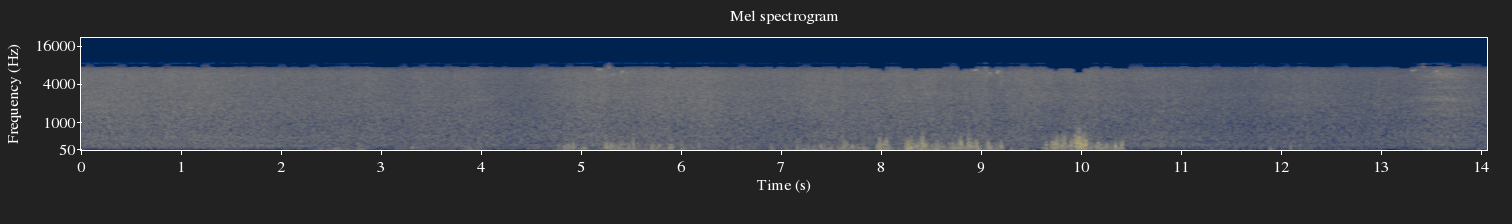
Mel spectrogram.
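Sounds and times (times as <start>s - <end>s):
wind hiss: 0.0s - 14.0s
wind buffeting microphone: 4.7s - 10.5s.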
